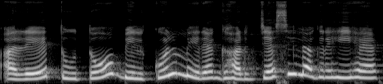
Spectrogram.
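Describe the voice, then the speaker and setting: A woman voicing a scheming, sweet-talking female kite bird in a cartoon story, coaxing her prey with gushing flattery. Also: high voice, takes it slowly, pitched above the performer's own voice. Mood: flattering.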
